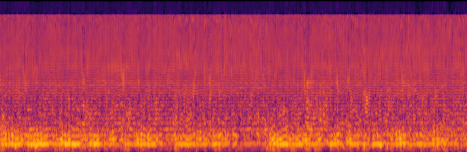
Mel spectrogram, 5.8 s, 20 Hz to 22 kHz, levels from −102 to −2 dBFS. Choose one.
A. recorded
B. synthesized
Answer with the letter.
B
